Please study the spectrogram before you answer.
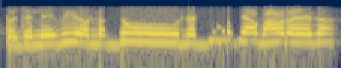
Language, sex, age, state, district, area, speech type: Hindi, female, 60+, Madhya Pradesh, Gwalior, rural, conversation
